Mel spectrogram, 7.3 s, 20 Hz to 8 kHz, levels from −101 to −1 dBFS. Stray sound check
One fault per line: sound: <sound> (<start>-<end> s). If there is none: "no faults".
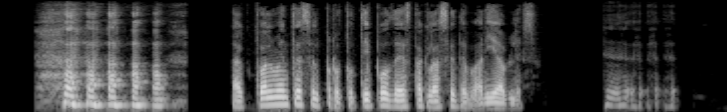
sound: laugh (0.4-1.9 s)
sound: laugh (6.0-6.8 s)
